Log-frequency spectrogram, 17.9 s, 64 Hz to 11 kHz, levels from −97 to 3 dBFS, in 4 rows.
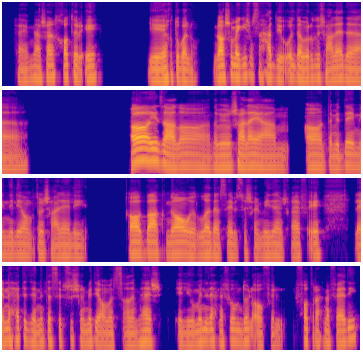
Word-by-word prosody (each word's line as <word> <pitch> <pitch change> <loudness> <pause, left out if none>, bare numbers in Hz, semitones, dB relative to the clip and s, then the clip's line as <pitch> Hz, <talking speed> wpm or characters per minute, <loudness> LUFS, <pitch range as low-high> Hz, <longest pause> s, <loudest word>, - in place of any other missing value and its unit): فاهمني، 90 +5 -6
عشان 110 +2 0
خاطر 115 -2 0
إيه، 110 +2 -1 0.6
ياخدوا 95 +1 +1
بالهم. 90 -1 -1 0.2
اللي 110 - +4
هو - - +12
عشان 115 +2 +4
ما 115 - +7
ييجيش 120 +2 -3
مثلًا 115 -2 -7
حد 115 -1 0
يقول 105 +2 -1
ده 105 - +3
ما 95 - +1
بيرُدش 110 -1 -4
عليّا 100 +4 +2
ده 95 -2 -2 1.3
آه، 150 +2 +11
يزعل 110 -8 +5
آه. 110 -1 -1
"ده 100 - -6
ما 100 - -2
بيرُدش 105 +1 -1
عليّا 105 0 +4
يا 105 -2 +3
عَم،" 100 0 -3 0.2
آه، 105 0 +3
"أنت 100 -1 -6
متضايق 100 +3 -2
منّي 100 -1 -5
ليه 100 0 -3
وما 100 -1 -3
بترُدش 105 +1 -5
عليّا 95 0 -2
ليه؟" 90 -2 -7 0.6
أقعد 110 -1 +5
بقى 110 -1 +6
أقنعه 110 0 +2
"والله 100 0 0
ده 105 - -5
أنا 100 - 0
سايب 100 +2 -6
السوشيال 95 -1 -8
ميديا،" 100 +1 -3
مش 95 - -11
عارف 95 0 -5
إيه، 105 0 -1 0.4
لإن 120 - +1
حتّة 120 -2 -5
إن 100 - -4
أنت 110 - -8
تسيب 105 0 -7
السوشيال 110 -3 -5
ميديا 105 -2 -2
أو 95 - -1
ما 95 - -3
تستخدمهاش 95 +4 -3 0.2
اليومين 95 +2 -3
اللي 115 - -1
إحنا 105 -2 -7
فيهم 110 +1 -4
دول 115 +2 -4
أو - - 0
في 90 - -9
الفترة - - -7
اللي - - -4
إحنا - - -5
فيها 105 +1 0
دي، 130 +4 -5
105 Hz, 235 wpm, -26 LUFS, 100-110 Hz, 1.3 s, هو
